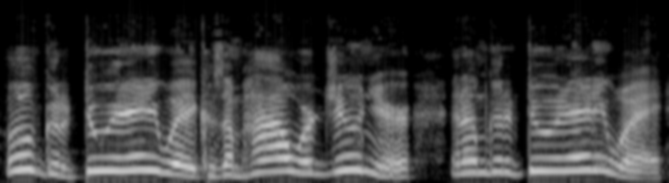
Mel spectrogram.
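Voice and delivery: high, loud mocking voice of his own past self; mock stubborn self. Host mocks his past self to his co-host, high and loud. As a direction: ham up a stubborn know-it-all. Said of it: "And here I go".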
